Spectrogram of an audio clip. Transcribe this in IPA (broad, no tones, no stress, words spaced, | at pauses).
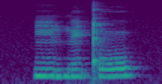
ĩbẽǃo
